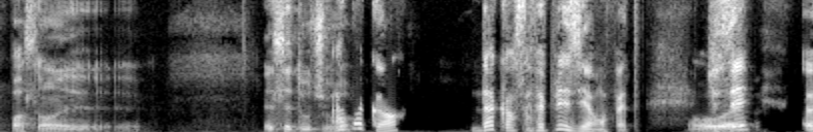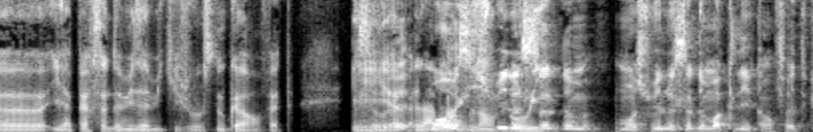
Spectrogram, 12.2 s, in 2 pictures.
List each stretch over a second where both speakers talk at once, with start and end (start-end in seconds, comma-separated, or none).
8.7-10.3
